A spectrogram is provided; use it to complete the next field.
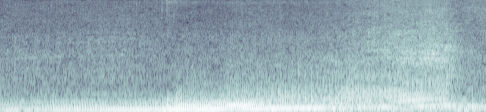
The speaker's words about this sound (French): Alors en fait, t'as le turbo qui charge, et pour éviter de casser le turbo, il y a une décharge par une soupape de décharge, qu'on appelle une dumb valve dans le jargon mécanique.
